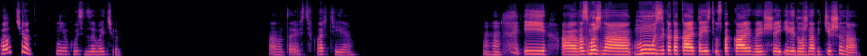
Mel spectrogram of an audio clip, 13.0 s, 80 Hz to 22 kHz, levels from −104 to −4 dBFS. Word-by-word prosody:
волчок 310 +2 -4 0.4
не 225 -1 -15
укусит 220 -2 -17
за 205 0 -12
бочок. 205 -1 -16 2.3
А, 190 -1 -20
то 180 - -20
есть - - -21
в - - -46
квартире. 195 -4 -15 1.9
Мгм. 195 -1 -15 0.3
И, 230 0 -2 0.2
а, 205 0 +1
возможно, 225 -3 +3
музыка 255 +1 0
какая-то 235 -2 +4
есть 225 0 -2
успокаивающая, 215 -1 0
или 220 +2 -3
должна 210 0 -3
быть 205 -1 -17
тишина? 220 -6 -5
220 Hz, 100 wpm, -30 LUFS, 205-230 Hz, 2.3 s, какая-то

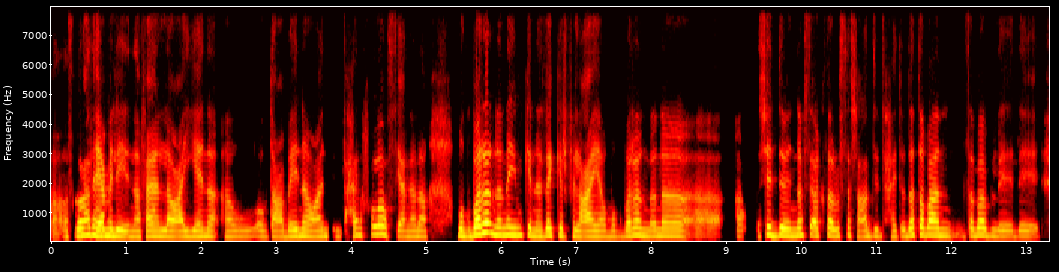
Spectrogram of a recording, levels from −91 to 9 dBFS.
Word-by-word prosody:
أ - - -9
أصل 190 +5 -4
الواحد 250 +2 +5
هيعمل 225 -1 +5
إيه 205 -3 +3
أنا 195 0 -4
فعلًا 210 +2 0
لو 200 -2 +2
عيانة 205 +3 -1
أو 200 +2 -8
أو 200 -1 -7
تعبانة 205 +3 -1
وعندي 210 +2 -2
امتحان، 225 +4 -6
خلاص، 275 +1 0
يعني 200 0 -4
أنا 200 0 -4 0.4
مجبرة 245 +8 +7
إن 290 -6 +3
أنا 255 0 +2
يمكن 245 -2 +1
أذاكر 235 +3 0
في 210 +1 -12
العيا 195 0 +1
ومجبرة 195 +5 -2
إن 220 -2 -3
أنا 220 +1 -2 0.7
آآ - - -14 0.3
أ - - -10 0.2
أشدّ 245 +1 +1
من 230 -2 +4
نَفسي 240 +1 +1
أكتر 230 0 0
بس 230 +2 -7
عشان 205 -5 -7
أعدّي 210 +3 -5
امتحاناتي، 205 -1 -10
وده 235 +3 +1
طبعًا 240 -3 +2
سبب 235 +1 0
ل 215 - -6 0.3
ل 200 -1 -8
215 Hz, 190 wpm, -22 LUFS, 200-235 Hz, 0.7 s, مجبرة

